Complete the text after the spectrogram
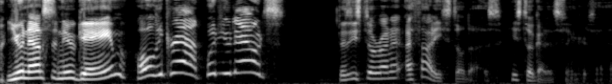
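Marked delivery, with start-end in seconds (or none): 0.0-2.9 louder and higher, gasp then blurt it out; floored by big news; gasp, then a loud excited holy crap; gasping surprise. Real, not acted. Hears of a new game.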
